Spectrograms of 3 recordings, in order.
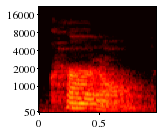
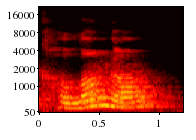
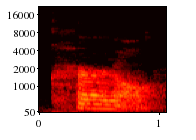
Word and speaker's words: colonel: military for example so the way we pronounce this word is not with an l sound at all here we make an er sound kernel kernel and it's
